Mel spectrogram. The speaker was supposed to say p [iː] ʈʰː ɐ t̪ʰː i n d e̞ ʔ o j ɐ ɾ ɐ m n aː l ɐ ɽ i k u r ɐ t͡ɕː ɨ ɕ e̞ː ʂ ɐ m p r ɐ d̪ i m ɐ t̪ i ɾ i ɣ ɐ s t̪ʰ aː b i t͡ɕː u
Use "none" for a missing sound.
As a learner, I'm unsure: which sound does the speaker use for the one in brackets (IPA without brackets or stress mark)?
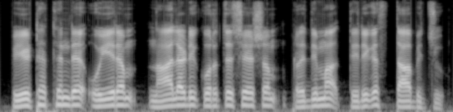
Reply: iː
